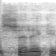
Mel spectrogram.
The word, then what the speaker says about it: Sinek: There's a guy by the name of Simon Sinek, and the name is spelled S-I-N-E-K, but I think it's pronounced Sinek, and he's got some videos out there that have just gone viral, just gone crazy, and he writes especially about millennials.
